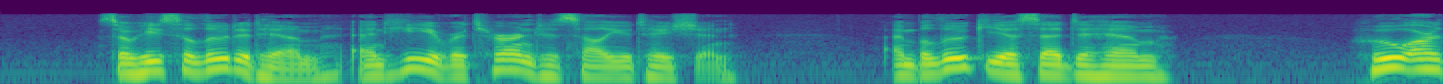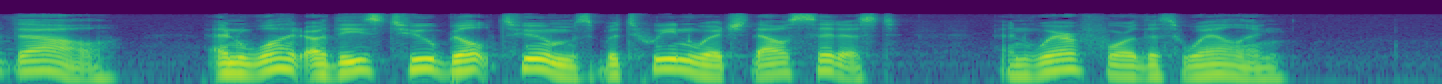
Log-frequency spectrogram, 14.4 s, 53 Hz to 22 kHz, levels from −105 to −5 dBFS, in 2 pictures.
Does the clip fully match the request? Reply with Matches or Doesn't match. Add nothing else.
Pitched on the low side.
Matches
